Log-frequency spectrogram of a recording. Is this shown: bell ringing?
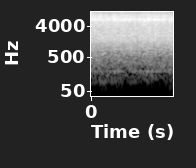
no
